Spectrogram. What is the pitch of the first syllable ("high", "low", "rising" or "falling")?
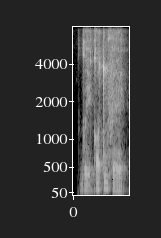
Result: low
